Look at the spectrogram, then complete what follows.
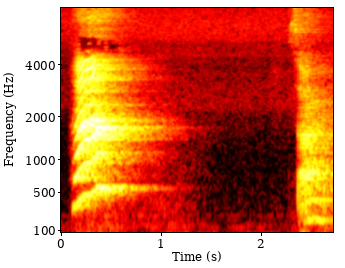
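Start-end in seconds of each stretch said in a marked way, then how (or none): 0.1-0.4 sharp high loud huh; mock challenge. Real, not acted. Vlogger challenging her viewers with a teasing huh. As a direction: throw a teasing huh at them.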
